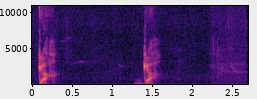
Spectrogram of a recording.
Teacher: we block the air with the back of our tongue at the back of our mouths. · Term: the sound guh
